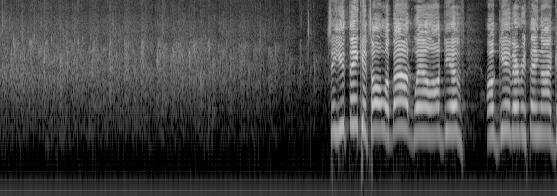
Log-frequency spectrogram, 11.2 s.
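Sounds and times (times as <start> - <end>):
audience clapping hands: 0.0 - 6.6
speech: 6.6 - 11.1.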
